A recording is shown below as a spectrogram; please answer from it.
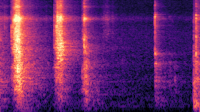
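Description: Cordless driver with a socket run in short trigger bursts to snug down hood-latch bolts slowly: three short sharp bursts, a brief pause, then two more near the end.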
